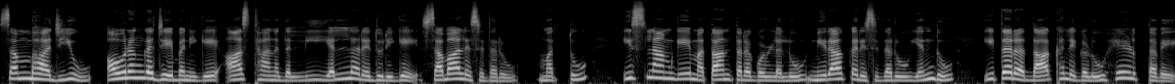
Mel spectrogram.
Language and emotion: Kannada, neutral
